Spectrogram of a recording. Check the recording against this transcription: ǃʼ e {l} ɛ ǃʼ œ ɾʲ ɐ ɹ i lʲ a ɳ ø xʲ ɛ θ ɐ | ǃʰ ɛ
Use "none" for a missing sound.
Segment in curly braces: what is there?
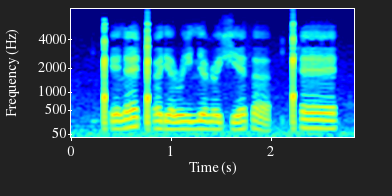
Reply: l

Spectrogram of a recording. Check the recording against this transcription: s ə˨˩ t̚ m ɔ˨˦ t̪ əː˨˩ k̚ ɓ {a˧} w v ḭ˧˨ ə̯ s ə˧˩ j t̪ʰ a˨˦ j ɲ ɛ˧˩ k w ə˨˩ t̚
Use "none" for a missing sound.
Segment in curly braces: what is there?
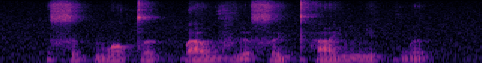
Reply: a˧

